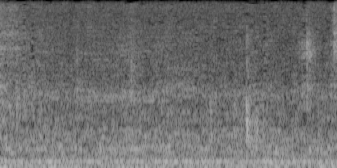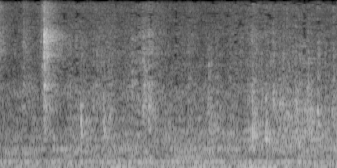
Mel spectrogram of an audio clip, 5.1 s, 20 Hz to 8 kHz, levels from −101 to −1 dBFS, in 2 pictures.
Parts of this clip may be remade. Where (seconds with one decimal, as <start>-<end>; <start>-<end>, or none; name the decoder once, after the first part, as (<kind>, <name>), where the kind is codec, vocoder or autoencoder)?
none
